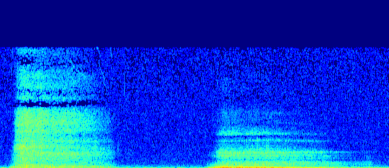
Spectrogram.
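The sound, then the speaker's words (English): A slow, deep breath, heard alone as two long airy rushes of air separated by a short pause, the second one fuller, lower and louder. “Let's take a deep breath in and continue.”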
